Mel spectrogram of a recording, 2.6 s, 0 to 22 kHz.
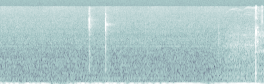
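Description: Computer mouse clicks in Mixcraft 5 audio software: a few sharp, close clicks spaced apart, with one quick pair near the end, over a faint low background hum.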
